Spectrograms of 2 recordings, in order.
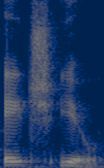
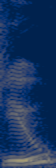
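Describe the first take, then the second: First: The word starts with a clear H sound. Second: The word starts with no H sound. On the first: "or you can chant H U" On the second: "either just U"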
